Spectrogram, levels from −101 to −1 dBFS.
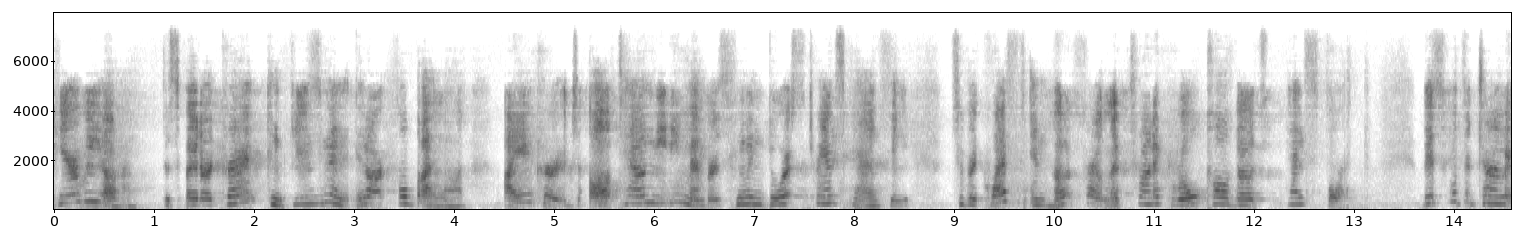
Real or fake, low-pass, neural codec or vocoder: fake; 7.2 kHz; codec, 44.1 kHz, 2.6 kbps, DAC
